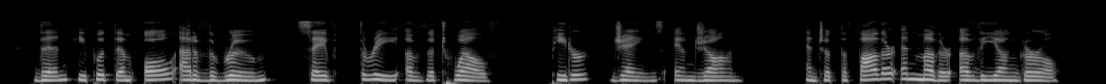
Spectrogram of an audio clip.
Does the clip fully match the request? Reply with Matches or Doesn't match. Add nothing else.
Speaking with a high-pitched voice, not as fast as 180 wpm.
Matches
